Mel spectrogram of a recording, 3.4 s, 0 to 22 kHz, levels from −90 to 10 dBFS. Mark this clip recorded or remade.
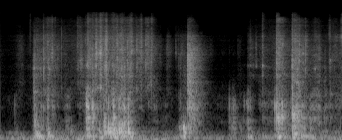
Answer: remade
